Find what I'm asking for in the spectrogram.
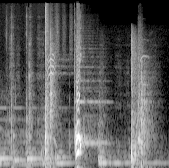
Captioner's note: hits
